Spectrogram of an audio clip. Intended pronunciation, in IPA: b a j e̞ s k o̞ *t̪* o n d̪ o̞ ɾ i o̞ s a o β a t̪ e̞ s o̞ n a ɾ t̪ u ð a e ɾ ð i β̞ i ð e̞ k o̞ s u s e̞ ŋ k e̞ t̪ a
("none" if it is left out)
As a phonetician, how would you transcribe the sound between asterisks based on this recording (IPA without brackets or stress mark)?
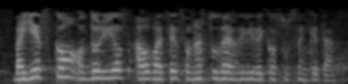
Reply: none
